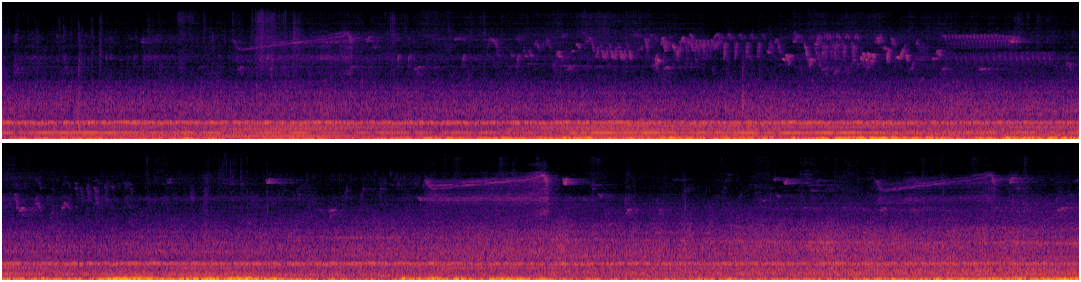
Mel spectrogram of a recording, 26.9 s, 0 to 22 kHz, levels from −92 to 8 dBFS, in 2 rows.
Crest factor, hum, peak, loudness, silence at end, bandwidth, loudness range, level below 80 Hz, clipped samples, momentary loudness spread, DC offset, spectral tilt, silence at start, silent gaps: 18 dB; none; -6 dBFS; -33 LUFS; 0 s; 8.4 kHz; 8 LU; -26 dBFS; under 0.1%; 10 LU; under 0.1%; -7 dB/octave; 0 s; none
